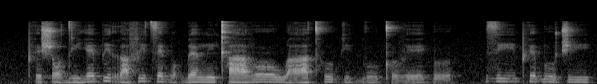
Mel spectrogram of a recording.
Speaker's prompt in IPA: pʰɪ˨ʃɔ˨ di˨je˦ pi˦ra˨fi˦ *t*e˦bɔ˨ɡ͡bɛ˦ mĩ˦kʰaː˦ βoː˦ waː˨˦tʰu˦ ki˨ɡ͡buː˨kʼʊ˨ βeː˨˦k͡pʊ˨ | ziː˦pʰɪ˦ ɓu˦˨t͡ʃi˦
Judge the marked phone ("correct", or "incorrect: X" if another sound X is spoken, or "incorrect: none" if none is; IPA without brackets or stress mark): incorrect: t͡s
